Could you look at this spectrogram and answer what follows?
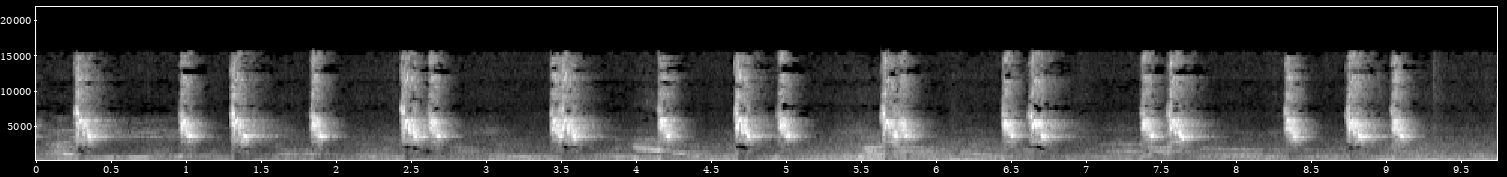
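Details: A sparrow chick's calls meant to lure birds: a dense, insistent run of roughly twenty-five piercing chirps, closely spaced and steady throughout.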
